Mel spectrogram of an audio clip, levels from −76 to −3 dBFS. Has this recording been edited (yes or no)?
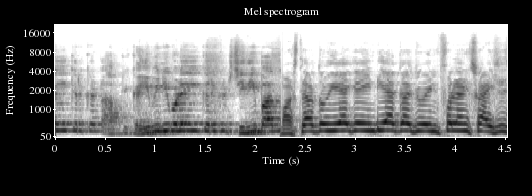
yes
